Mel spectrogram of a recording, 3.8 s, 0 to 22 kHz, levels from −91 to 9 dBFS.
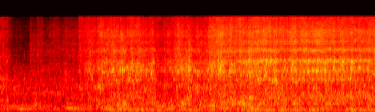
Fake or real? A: fake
